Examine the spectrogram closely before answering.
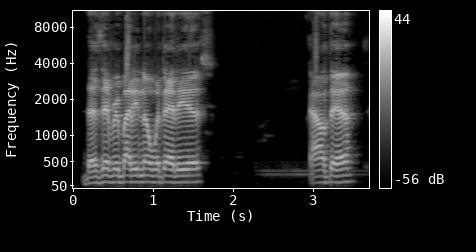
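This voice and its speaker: Over music in the background, a man talks in an animated tone at a medium pitch. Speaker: live stream co-host. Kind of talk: casual live stream chat. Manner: loud.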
